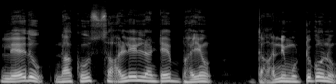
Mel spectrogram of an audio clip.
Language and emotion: Telugu, fearful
